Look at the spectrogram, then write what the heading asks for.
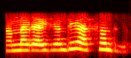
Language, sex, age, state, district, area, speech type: Odia, female, 18-30, Odisha, Dhenkanal, rural, conversation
